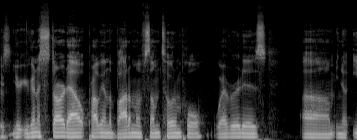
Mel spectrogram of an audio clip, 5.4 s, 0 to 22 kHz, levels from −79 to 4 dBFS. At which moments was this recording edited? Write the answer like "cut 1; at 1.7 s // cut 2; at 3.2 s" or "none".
none

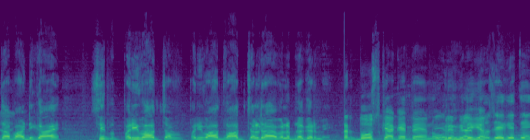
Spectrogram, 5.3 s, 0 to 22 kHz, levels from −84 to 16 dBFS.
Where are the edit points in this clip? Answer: cut 1; at 3.5 s

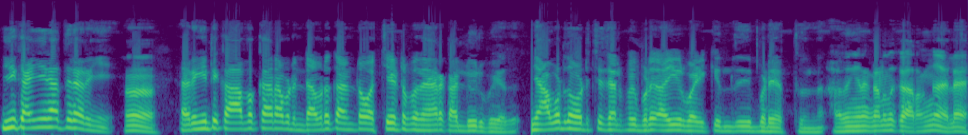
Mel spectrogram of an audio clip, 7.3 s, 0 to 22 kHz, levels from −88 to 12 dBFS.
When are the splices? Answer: cut 1; at 3.9 s

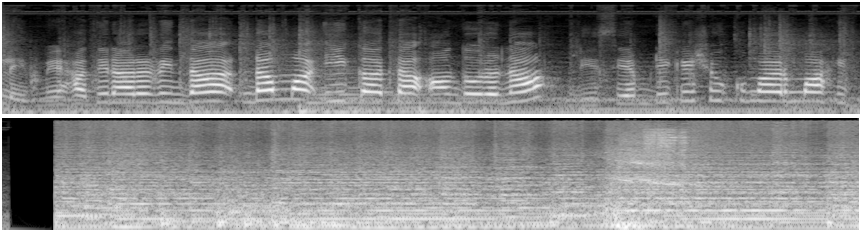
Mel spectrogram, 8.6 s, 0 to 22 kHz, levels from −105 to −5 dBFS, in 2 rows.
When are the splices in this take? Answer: cut 1; at 4.3 s

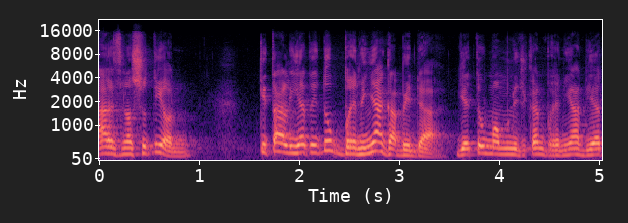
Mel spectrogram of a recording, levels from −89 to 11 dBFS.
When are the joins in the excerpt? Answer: none

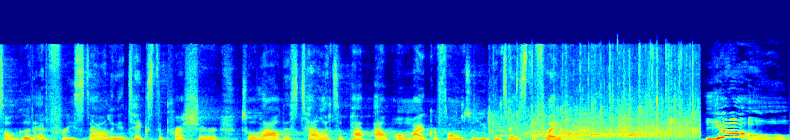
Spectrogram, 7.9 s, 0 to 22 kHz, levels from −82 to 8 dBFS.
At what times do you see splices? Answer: cut 1; at 7.0 s

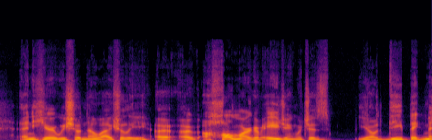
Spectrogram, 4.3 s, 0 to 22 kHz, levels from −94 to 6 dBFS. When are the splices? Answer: none

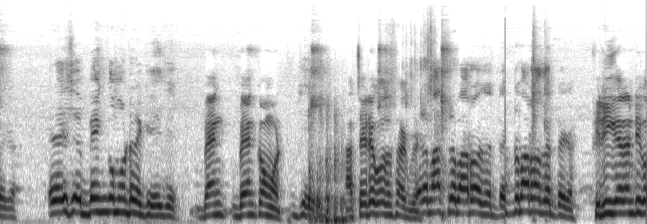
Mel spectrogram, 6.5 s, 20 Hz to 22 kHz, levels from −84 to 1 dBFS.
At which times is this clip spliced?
cut 1; at 5.1 s

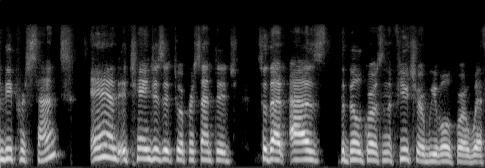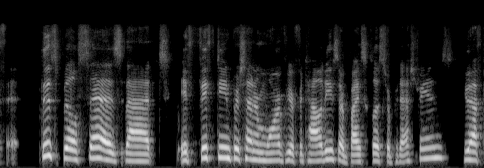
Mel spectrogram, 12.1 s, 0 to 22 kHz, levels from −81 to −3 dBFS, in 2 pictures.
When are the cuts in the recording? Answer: cut 1; at 1.1 s // cut 2; at 6.5 s // cut 3; at 7.6 s

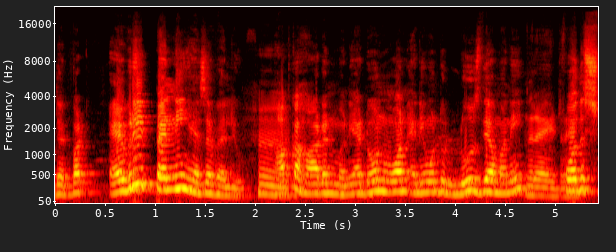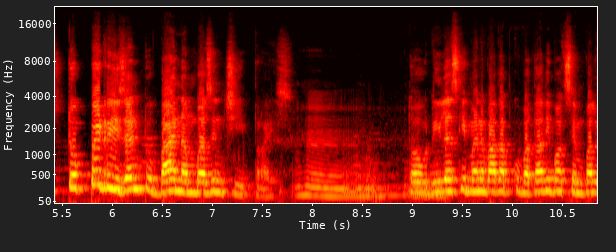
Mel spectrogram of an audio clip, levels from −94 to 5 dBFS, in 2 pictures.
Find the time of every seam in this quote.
none

